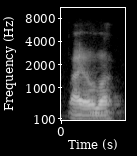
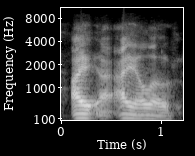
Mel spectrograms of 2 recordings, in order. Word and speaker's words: Ilo: So how I explain it to people is it's ILO.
